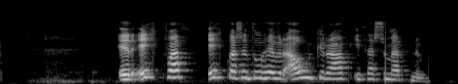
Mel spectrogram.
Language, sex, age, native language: Icelandic, female, 40-49, Icelandic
